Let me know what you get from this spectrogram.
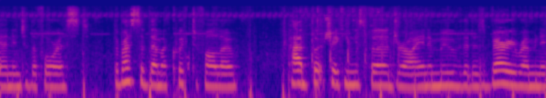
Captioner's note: footsteps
